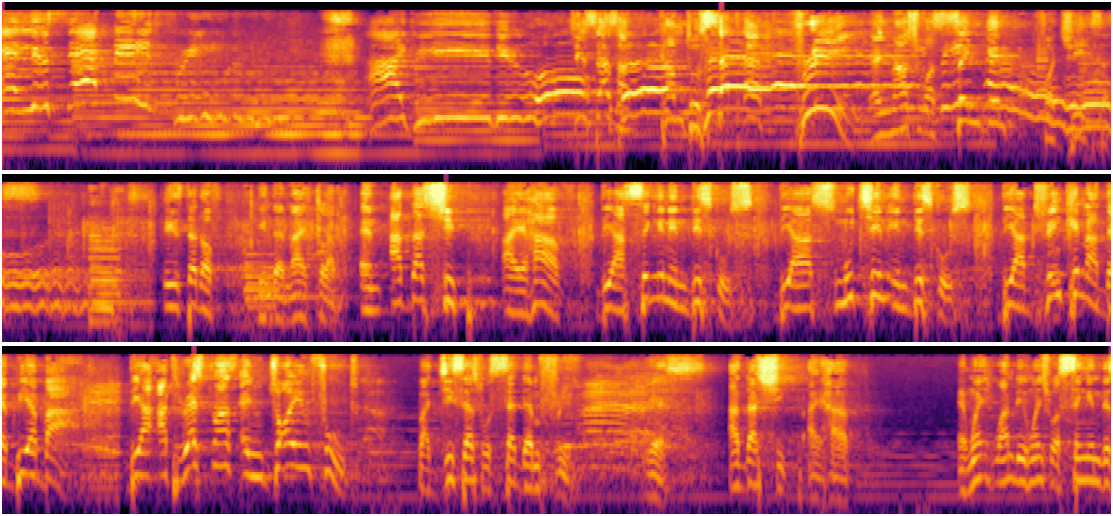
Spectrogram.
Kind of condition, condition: setting, large echoing room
